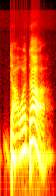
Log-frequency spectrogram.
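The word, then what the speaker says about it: דוד: okay King David's name King David's name is dawada in ancient Hebrew da wa that's his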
